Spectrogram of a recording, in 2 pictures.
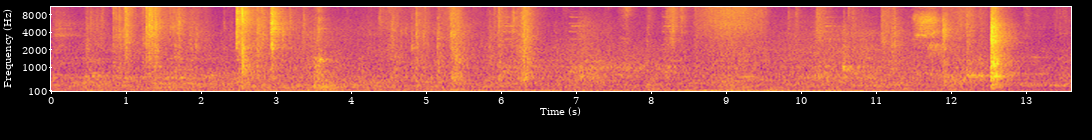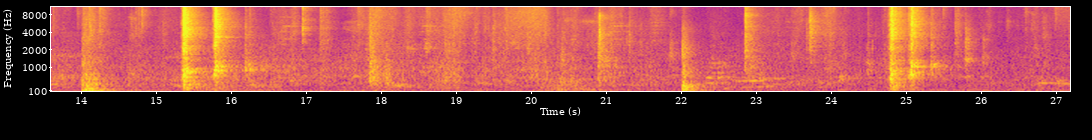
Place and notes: Poznan, Lazarz district, main post office - waiting room of a customs office
a few business customers clearing customs and picking up their parcels. clerk stamping documents. very intriguing sounds of scanning/sorting machinery and conversations coming from a room with no access behind a wall.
